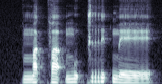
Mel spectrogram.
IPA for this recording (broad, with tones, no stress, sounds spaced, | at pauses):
m a˦˥ k̚ f a˦˥ ʔ m u˦˥ ʔ k r i˥˩ t̚ m eː˨˩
